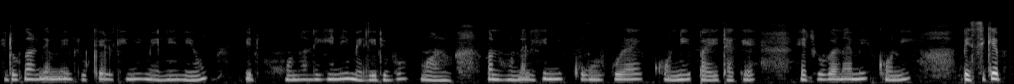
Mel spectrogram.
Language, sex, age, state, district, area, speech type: Assamese, female, 18-30, Assam, Charaideo, rural, spontaneous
